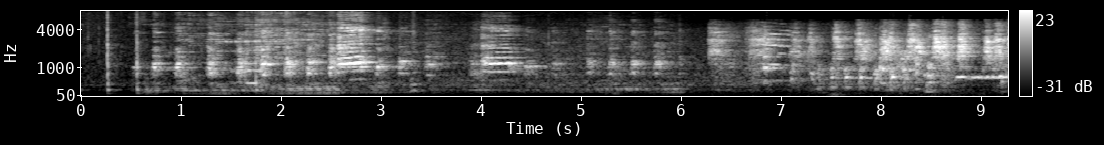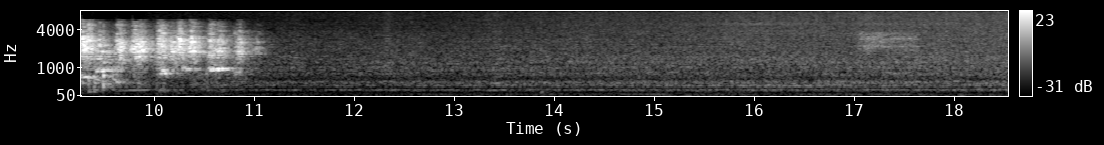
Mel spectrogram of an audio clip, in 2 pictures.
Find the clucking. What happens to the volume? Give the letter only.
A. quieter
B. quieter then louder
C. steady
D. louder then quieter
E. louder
B.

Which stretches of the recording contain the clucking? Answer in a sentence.
You can hear the clucking from 0.5 to 11.1 s.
